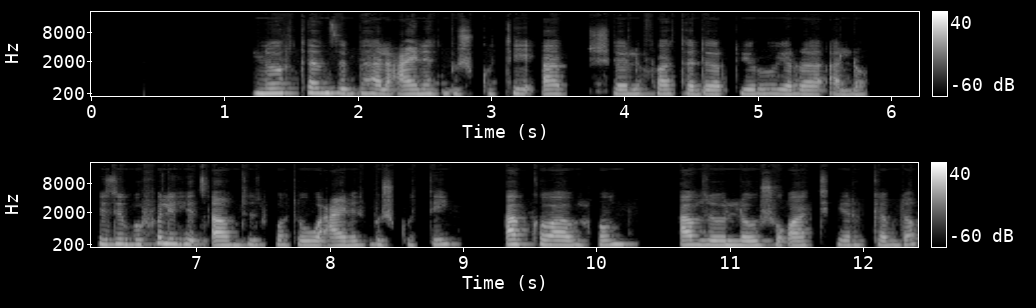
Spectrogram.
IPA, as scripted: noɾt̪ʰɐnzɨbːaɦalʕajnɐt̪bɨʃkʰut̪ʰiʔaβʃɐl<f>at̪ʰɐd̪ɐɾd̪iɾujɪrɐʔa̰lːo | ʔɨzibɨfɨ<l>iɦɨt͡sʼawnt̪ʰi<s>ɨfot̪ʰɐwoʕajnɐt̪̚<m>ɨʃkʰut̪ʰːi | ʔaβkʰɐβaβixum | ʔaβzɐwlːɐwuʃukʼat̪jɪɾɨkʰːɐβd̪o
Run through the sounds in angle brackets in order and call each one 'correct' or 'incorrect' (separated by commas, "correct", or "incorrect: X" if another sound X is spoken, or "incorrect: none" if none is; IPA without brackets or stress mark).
correct, correct, incorrect: z, incorrect: b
